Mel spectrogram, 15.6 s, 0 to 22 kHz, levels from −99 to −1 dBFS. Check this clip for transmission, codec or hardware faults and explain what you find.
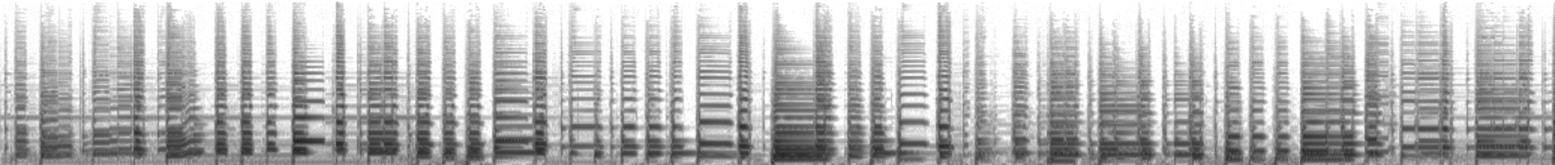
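No faults found in this music.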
